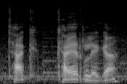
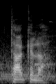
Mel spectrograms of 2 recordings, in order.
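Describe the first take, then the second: First: The phrase is said in full, carefully. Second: The phrase is run together with sounds dropped. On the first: This is the form taught in school. "For saying thank you dearly" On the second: This is how people say it in the street. "I can only hear takela"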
